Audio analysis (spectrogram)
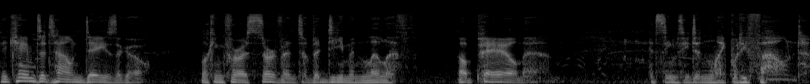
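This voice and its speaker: Putting on a raspy character voice with a fairly low pitch, a man talks at a moderate pace with long, frequent pauses over clear background noise. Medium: video game.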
